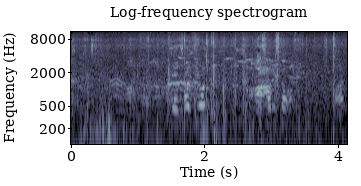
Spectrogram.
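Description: Footballers' shouts and calls carrying across an open pitch during play, with a few sharp knocks in between.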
